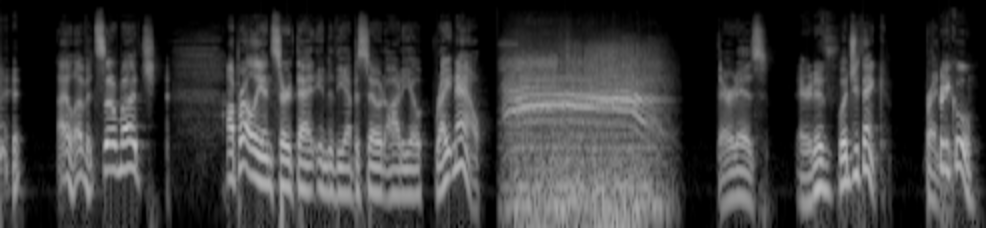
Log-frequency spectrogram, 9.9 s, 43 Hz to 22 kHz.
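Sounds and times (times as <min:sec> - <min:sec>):
speech: 0:00.0 - 0:05.1, 0:07.2 - 0:09.8
cartoonish villain yell: 0:05.0 - 0:06.8.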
